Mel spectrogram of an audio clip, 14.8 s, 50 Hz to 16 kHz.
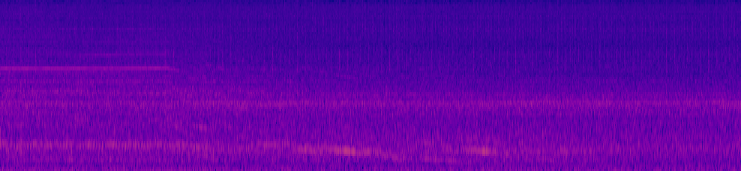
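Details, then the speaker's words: Audi 3.0T supercharged V6, first start after valve cleaning, valve cover gasket and supercharger reinstall with coolant refill: thin tone glides downward for several seconds over smooth idle; owner believes it is the purge system. "that must have been the purge A system that noise"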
